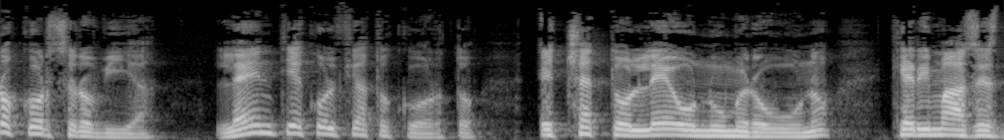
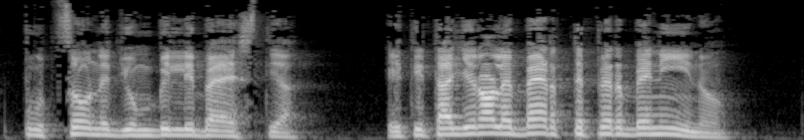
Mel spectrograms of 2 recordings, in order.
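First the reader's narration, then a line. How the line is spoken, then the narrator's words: Angry shout. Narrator (Italian): gridai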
